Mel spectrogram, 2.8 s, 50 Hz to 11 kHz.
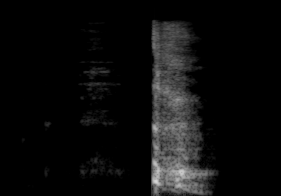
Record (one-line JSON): {"cough_length": "2.8 s", "cough_amplitude": 27876, "cough_signal_mean_std_ratio": 0.27, "survey_phase": "beta (2021-08-13 to 2022-03-07)", "age": "18-44", "gender": "Male", "wearing_mask": "No", "symptom_runny_or_blocked_nose": true, "symptom_fatigue": true, "symptom_loss_of_taste": true, "symptom_onset": "4 days", "smoker_status": "Never smoked", "respiratory_condition_asthma": false, "respiratory_condition_other": false, "recruitment_source": "Test and Trace", "submission_delay": "2 days", "covid_test_result": "Positive", "covid_test_method": "RT-qPCR", "covid_ct_value": 18.1, "covid_ct_gene": "ORF1ab gene", "covid_ct_mean": 18.9, "covid_viral_load": "640000 copies/ml", "covid_viral_load_category": "Low viral load (10K-1M copies/ml)"}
